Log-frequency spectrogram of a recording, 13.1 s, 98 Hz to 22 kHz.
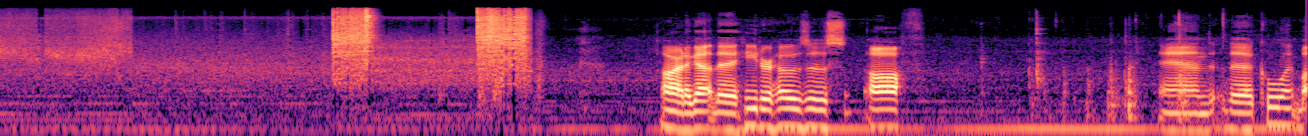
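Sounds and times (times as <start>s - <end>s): aerosol spray can hissing: 3.4s - 3.8s, 4.8s - 5.4s.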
